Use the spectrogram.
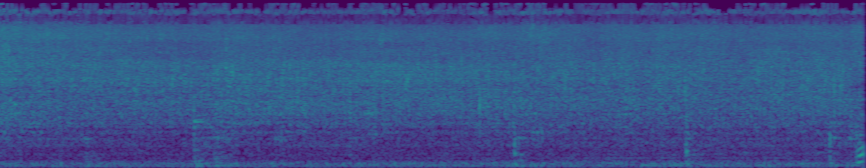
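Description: Cabbage fries in bacon drippings in a skillet with a loud, steady sizzle and crackle, broken by a few soft scraping stirs; no talking.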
